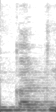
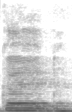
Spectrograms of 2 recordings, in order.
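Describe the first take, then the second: First: कट with short "uh", like English "cut"; wrong reading कट, short central vowel; mispronounced short vowel. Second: कैट with open "ae", like English "cat"; AI vowel in कैट. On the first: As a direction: say कट to rhyme with "but". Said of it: "इसे कट नहीं पढ़ेंगे". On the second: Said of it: "ए का ऐ पढ़ेंगे". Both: Shown as a demonstration.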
